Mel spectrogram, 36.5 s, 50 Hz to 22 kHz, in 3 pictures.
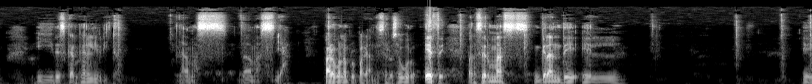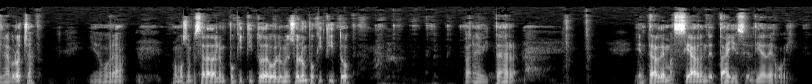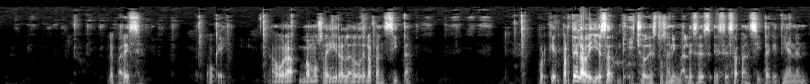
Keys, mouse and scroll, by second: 3.6 shift+middle click, 4.8-6.5 middle drag, 6.5 f, 7.9 click, 8.6 shift+middle click, 9.6-14.4 shift+middle drag, 12.7-14.4 shift+drag, 15.4 click, 15.9-22.0 drag, 22.4 shift+middle click, 23.3-28.8 shift+drag, 29.0 shift+middle click, 30.0 shift+middle click, 30.6 shift+middle click, 31.8-33.8 ctrl+shift+drag, 33.9-34.9 ctrl+shift+drag, 35.0-36.5 shift+middle drag.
